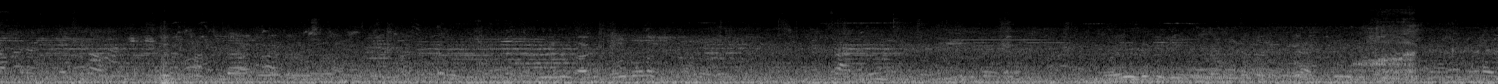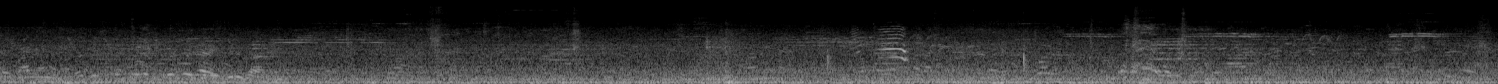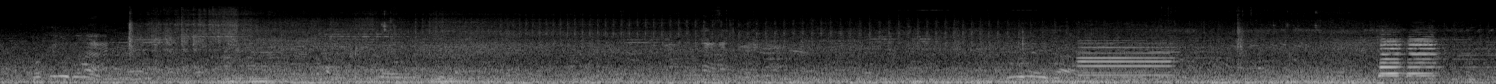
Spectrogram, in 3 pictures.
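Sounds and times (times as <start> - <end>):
traffic rumble: 0.0 - 44.9
people talking: 29.4 - 40.9
traffic engine hum: 29.5 - 44.9.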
